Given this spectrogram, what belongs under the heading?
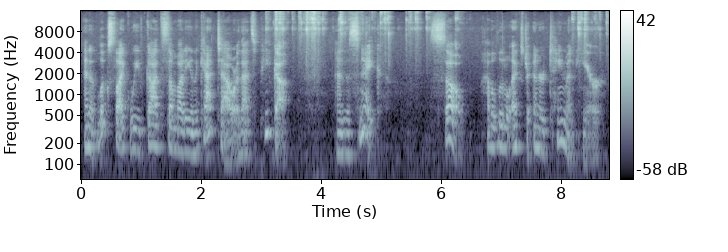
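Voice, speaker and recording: A woman with a low voice narrates a children's storybook. She reads in a chatty way, slipping in casual asides and small questions to the listener. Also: animated, moderate pace, creaky, a little hiss or hum. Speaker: volunteer storybook reader.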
